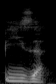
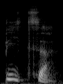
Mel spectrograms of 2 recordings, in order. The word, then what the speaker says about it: pizza: So it's not pizza, it's pizza, pizza. So you pronounce it with me. How do you pronounce it? Pizza, pizza, pizza. So three things. Number one, the stress is on the first syllable.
